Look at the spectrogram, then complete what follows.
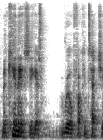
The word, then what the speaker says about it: McInnes: It's a hard C. McInnes, he gets real fucking tetchy about that.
